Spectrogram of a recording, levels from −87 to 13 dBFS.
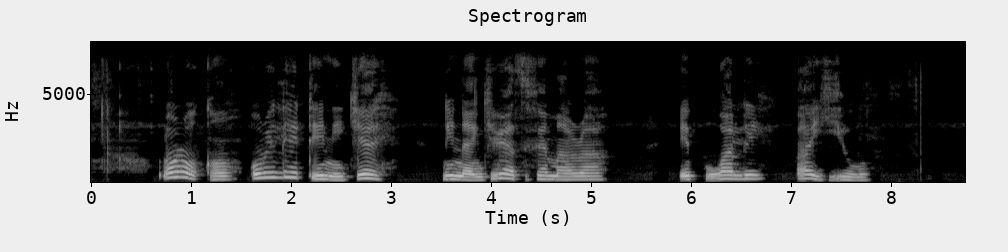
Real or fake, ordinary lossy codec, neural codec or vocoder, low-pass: fake; none; codec, 16 kHz, 16 kbps, FreqCodec, larger model; 7.2 kHz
